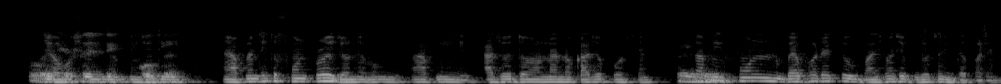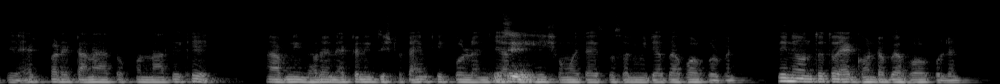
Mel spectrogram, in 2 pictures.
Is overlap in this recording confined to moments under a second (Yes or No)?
No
